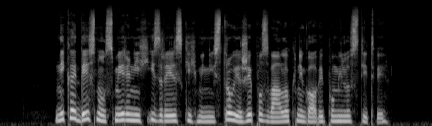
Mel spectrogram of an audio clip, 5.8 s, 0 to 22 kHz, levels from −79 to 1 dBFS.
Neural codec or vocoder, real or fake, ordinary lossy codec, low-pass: vocoder, 44.1 kHz, 128 mel bands, Pupu-Vocoder; fake; none; 19.8 kHz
